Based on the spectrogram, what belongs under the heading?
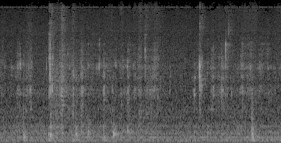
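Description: Close-up chewing of a bite of cheeseburger: faint, scattered wet mouth clicks and smacks.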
